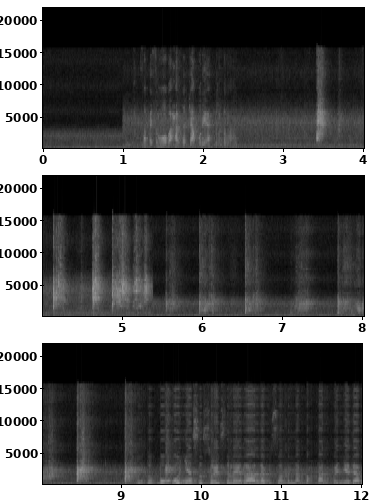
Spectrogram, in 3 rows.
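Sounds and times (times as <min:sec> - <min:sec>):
steady low hum: 0:00.0 - 0:12.0
metal spoon scraping a pan: 0:03.4 - 0:09.7.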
